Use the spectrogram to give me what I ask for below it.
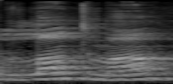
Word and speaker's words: lentement: Então, esse som de EN para nós vai corresponder aproximado ao un no português. Então, lentement, comprend e italien.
